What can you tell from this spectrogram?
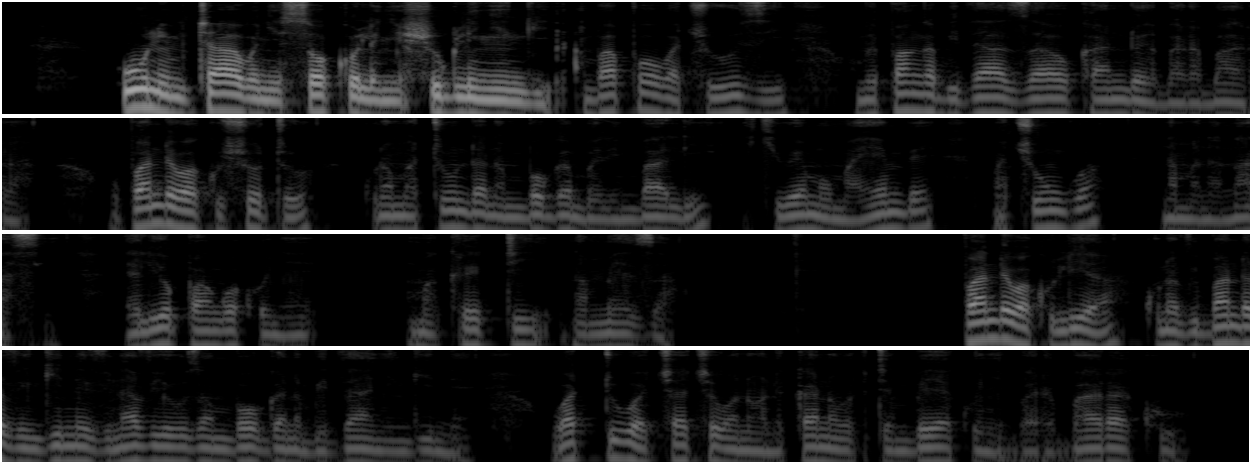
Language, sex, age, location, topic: Swahili, male, 18-24, Nairobi, finance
